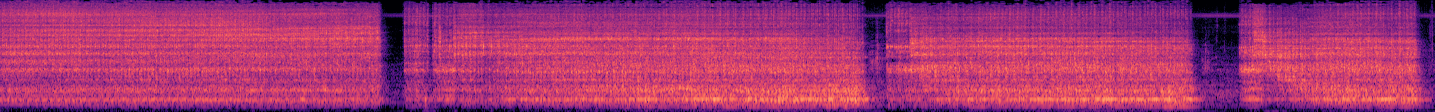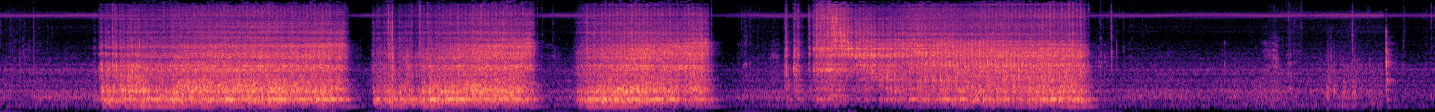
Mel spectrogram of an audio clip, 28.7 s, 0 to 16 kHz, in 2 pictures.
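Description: Half-inch bowl gouge cutting into a spinning mimosa blank on a Laguna Revo 1836 lathe at 800 RPM, hollowing a bowl: a loud, noisy scraping cut in about eight passes of one to five seconds with short breaks between them. In the last few seconds the gouge is off the wood and only the lathe is heard running, much quieter.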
